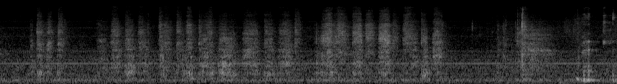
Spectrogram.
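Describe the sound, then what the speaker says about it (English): A rough, steady scraping of blue pastel rubbed against dry paper, repeated in short strokes with no talking over it. "Making it, it's not very attractive scraping noise, is it?"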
